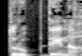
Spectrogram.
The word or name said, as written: तुरुप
